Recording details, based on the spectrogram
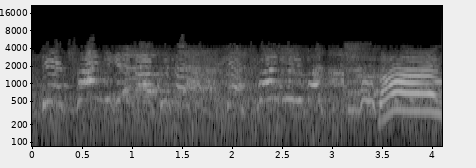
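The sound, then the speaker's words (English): Chatter from an outdoor protest crowd facing a line of police, moving along toward 4th Street, with a few people yelling in police officers' faces; many overlapping voices form a steady murmur, with occasional raised, shouting voices standing out near the end. “But a few people are getting a little closer to the police officers, yelling in their faces.”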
